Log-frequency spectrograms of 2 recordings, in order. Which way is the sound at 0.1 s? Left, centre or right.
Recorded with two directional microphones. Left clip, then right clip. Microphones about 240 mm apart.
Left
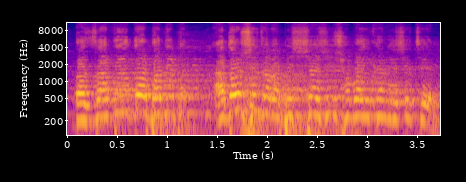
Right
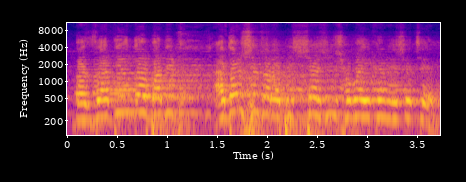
Left.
